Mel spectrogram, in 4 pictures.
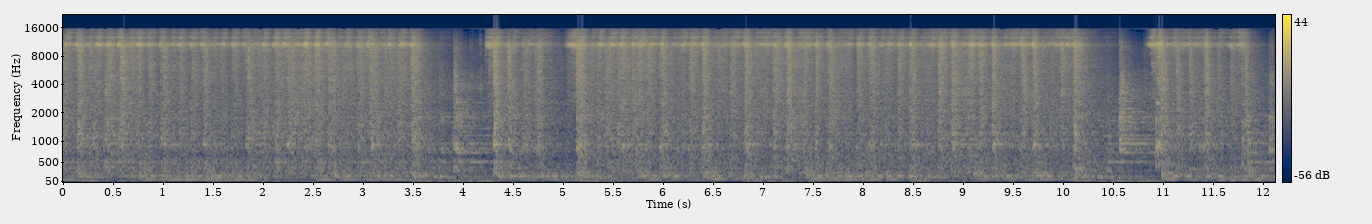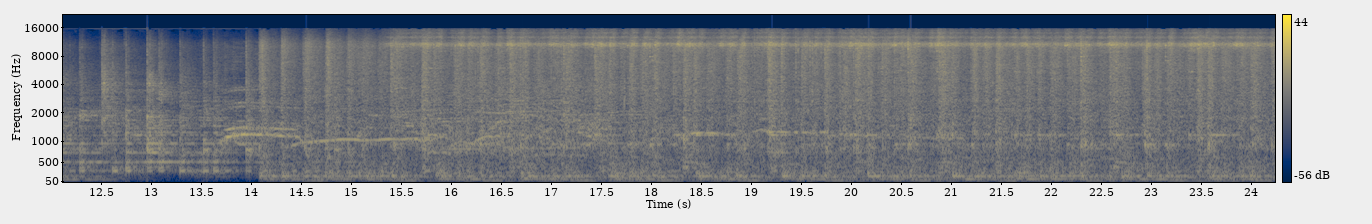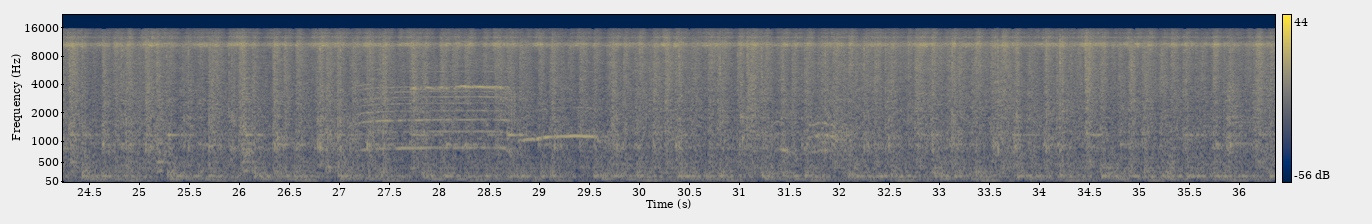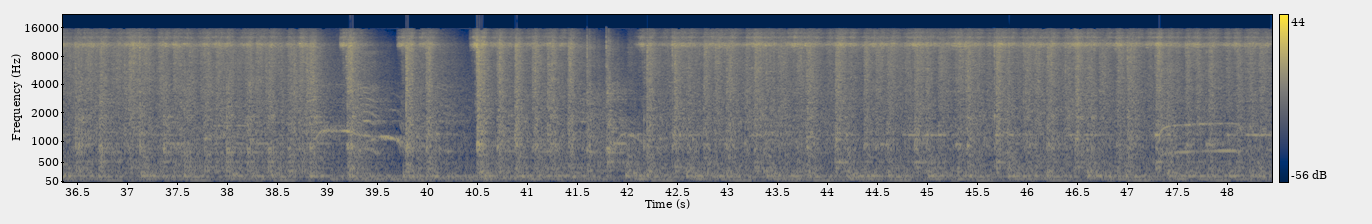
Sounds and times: Percussion: 0:00.0 - 0:48.4.

